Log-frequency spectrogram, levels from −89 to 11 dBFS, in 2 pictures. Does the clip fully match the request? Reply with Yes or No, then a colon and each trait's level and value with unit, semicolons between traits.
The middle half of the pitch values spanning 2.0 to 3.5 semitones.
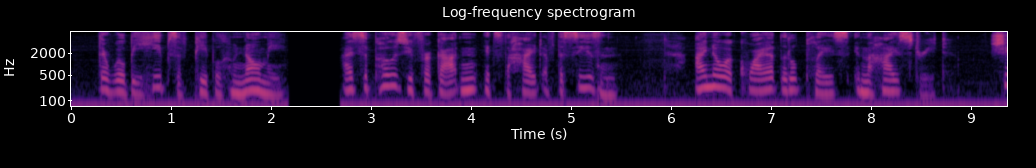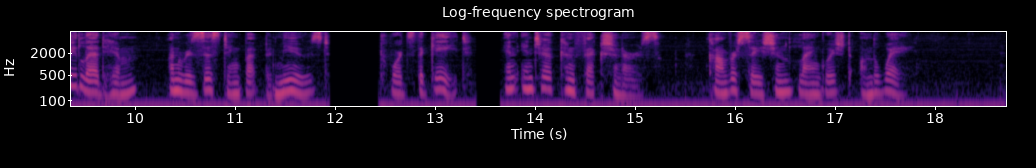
No: average, 4.1 semitones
